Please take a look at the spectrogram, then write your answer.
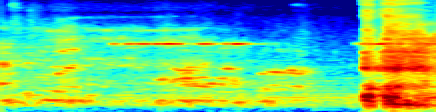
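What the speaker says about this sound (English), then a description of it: "This guy next to me has been coughing a little bit," Faint airport background chatter, then a single sharp cough from a man bursts out near the end, fairly close.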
